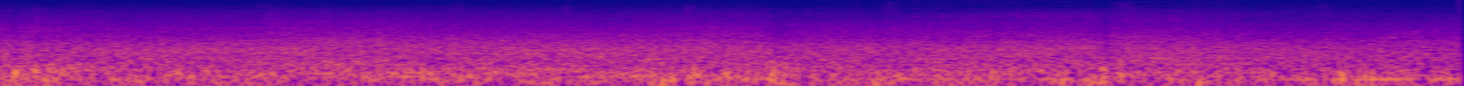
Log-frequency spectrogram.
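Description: Busy city street ambience: a steady wash of road traffic noise.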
